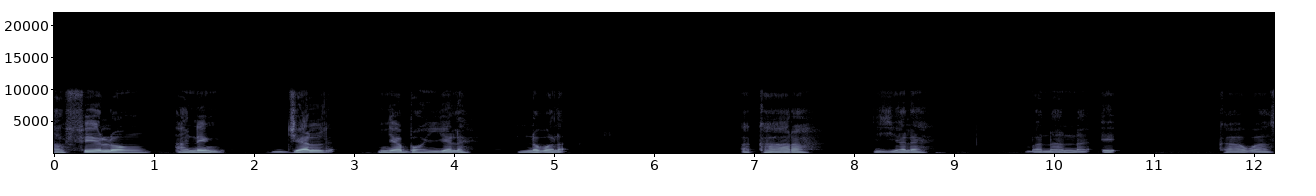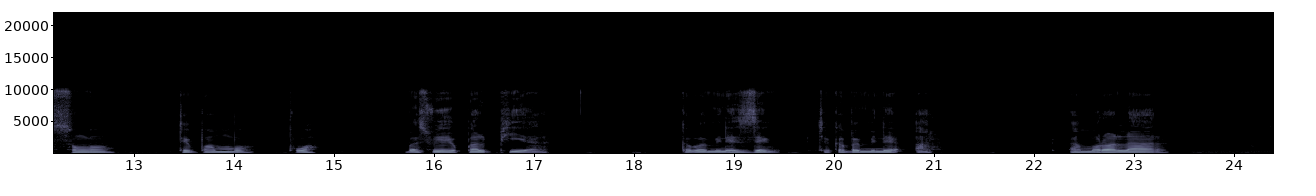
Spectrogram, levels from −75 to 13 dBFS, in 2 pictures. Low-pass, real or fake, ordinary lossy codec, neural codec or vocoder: 9.9 kHz; real; Opus, 64 kbps; none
